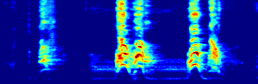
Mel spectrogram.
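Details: Pomeranian barking outdoors at a large dog it has spotted; a few sharp barks with rising-falling arches, one isolated then a cluster of two pairs about a second apart, with a low steady hum between.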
